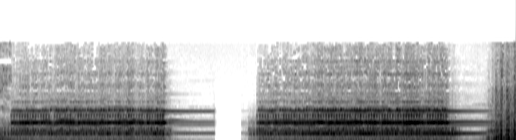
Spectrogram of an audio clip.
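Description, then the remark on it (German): A telephone bell rings in two long, loud bursts of bright, steady metallic trilling separated by a short silent gap, with the start of a third ring at the end, before the answering machine of a couple picks up. “Hier ist der Anrufbeantworter von … und ….”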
